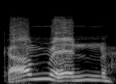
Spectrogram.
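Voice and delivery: put-on a kindly old lady calling out. Old lady calls to the visitor, lightly voiced.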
